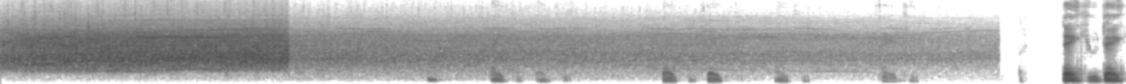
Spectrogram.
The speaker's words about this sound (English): Round of applause.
